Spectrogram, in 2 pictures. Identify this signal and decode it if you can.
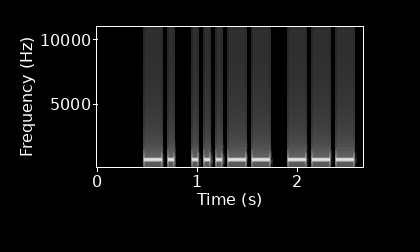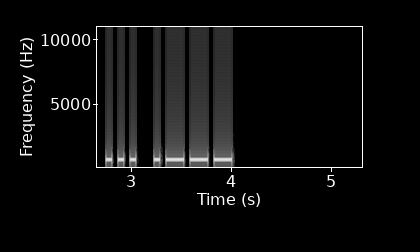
Morse code, heard as a keyed tone, about 20 wpm, 700 Hz. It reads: N3OSJ
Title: USA Call Signs Repeated 2x 20wpm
